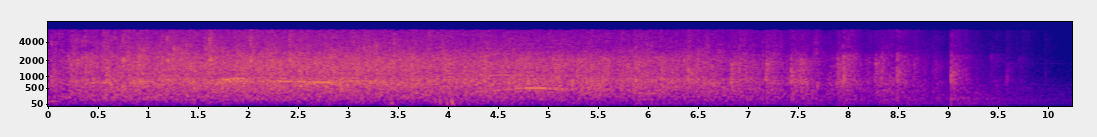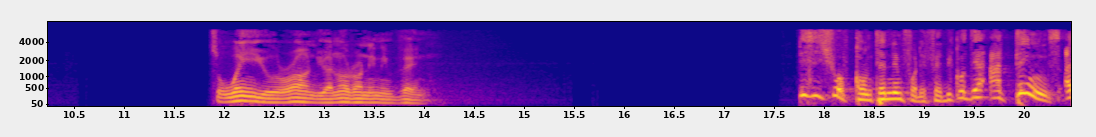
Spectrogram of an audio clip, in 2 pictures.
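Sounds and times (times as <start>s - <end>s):
crowd applauding: 0.0s - 9.8s
speech: 11.9s - 14.1s, 18.1s - 20.4s.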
